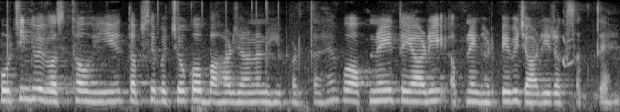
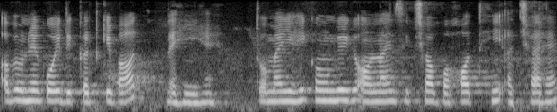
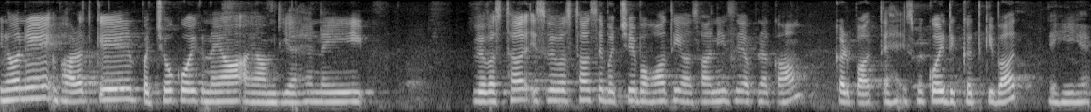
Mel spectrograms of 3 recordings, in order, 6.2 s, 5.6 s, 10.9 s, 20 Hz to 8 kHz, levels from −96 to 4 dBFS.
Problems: continuous background conversations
